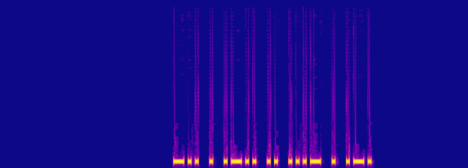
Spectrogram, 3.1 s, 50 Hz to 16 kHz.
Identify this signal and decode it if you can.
Morse code, heard as a keyed tone, about 53 wpm, 700 Hz. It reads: DELIVER
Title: Seven Letter Words - 50wpm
